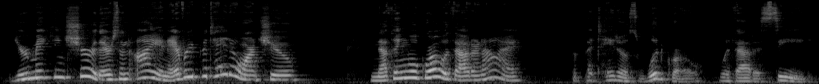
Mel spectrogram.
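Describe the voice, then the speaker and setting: A middle-aged woman reading a novel aloud as a storyteller, in expressive narration. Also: medium pitch. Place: small furnished room at home, indoors.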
